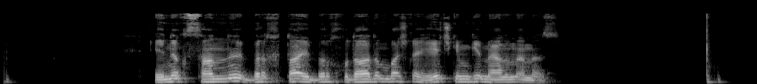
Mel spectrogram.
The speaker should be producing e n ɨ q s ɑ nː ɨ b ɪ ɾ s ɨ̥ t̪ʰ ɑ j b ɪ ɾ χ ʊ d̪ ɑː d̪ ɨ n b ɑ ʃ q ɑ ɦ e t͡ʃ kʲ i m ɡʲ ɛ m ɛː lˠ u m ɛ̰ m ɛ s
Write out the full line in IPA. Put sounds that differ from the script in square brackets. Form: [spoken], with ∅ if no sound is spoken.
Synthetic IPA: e n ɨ q s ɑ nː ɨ b ɪ ɾ [χ] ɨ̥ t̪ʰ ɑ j b ɪ ɾ χ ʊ d̪ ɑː d̪ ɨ n b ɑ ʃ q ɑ ɦ e t͡ʃ kʲ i m ɡʲ ɛ m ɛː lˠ u m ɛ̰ m ɛ s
